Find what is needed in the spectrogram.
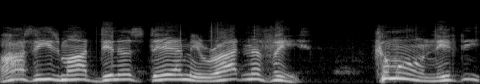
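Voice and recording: A man's high-pitched put-on character voice with a fairly bright tone, lively intonation and a fairly slow pace, with audible room echo.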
